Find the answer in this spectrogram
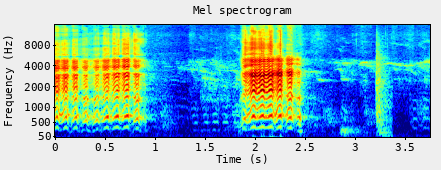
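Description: A goat gives two loud, wavering bleats, each shaky and nasal with a quavering tremble.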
